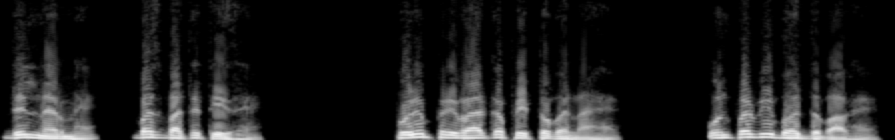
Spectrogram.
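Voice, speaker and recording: A man's voice: mid-range voice, sing-song, fairly quick, a little mellow, no room sound, clean studio sound, lightly acted. A man voicing heated, scolding family quarrels in dubbed drama dialogue. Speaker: voice actor dubbing a village family drama.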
